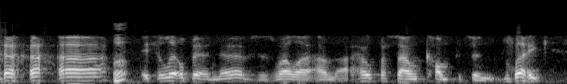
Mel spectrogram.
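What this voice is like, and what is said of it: Northern English accent. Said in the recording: “you sound northern.”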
